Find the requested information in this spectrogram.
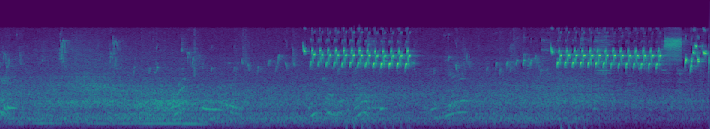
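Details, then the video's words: Goldfinch mule song. A quiet murmur of background noise comes first, then two loud bursts of rapid, evenly repeated high trilled notes with a short gap between them. "Mule Goldfinch"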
